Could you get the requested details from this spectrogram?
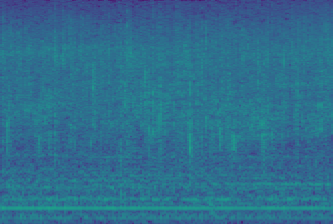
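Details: Discarded, non-functional GE washer with a mechanical timer, tested during a drain: a steady pump hum under gushing water with no grinding or rattling, showing normal draining.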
